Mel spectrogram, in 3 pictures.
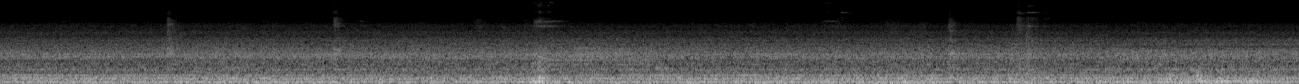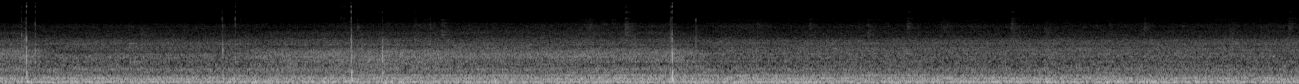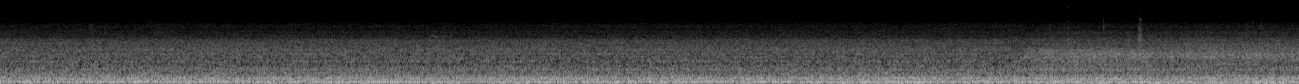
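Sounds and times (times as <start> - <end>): train wheels on rails rumbling: 0.0 - 38.9.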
